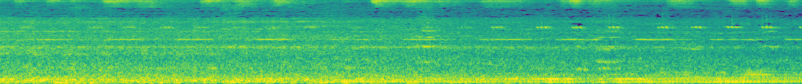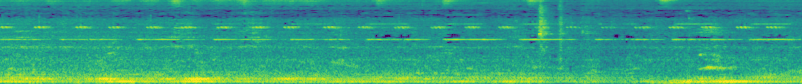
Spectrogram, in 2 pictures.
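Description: NJ Transit multilevel push-pull train pulling away along the far track, a low steady rumble and hum, while crickets chirp in a regular pulse of about two to three chirps a second.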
